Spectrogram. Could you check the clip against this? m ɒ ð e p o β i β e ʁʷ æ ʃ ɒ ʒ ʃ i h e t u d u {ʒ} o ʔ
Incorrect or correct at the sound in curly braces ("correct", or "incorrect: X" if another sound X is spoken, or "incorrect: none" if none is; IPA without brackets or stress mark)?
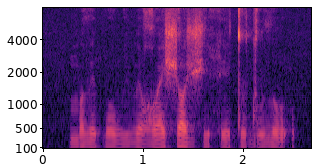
incorrect: ð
